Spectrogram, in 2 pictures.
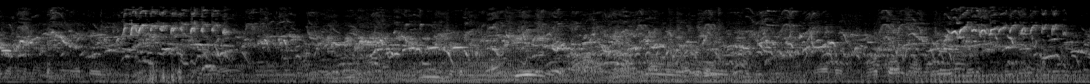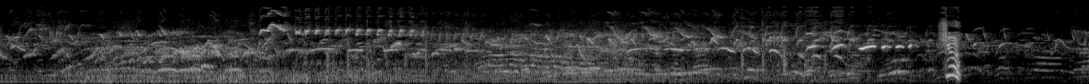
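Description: Several caged white-rumped shamas (murai batu) singing at once in a contest round, fast varied whistled phrases overlapping.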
